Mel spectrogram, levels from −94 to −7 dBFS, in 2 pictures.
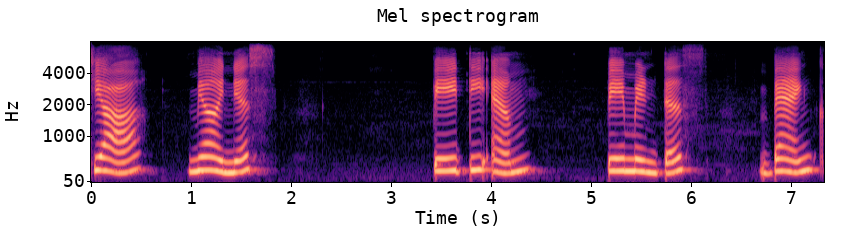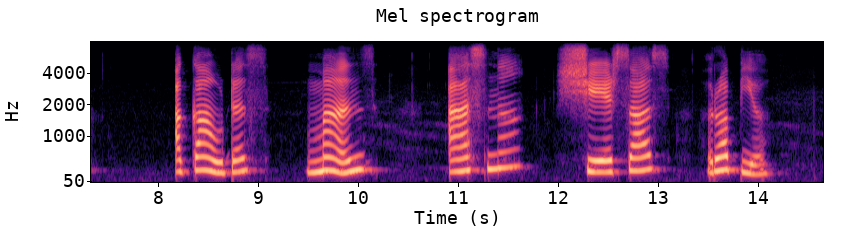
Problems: none marked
